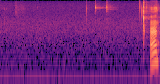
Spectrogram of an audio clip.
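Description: A few light clicks on a computer keyboard, the last and sharpest near the end, over a low steady hiss.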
